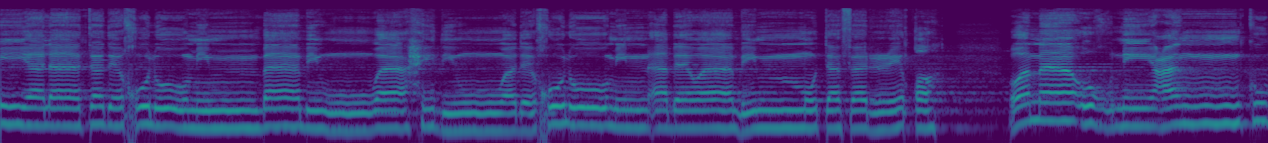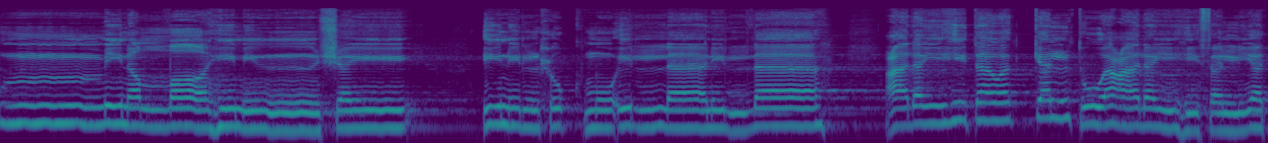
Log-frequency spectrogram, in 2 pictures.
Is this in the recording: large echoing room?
yes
